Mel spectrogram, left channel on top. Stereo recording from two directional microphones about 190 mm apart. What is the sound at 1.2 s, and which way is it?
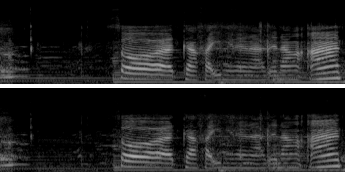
A woman's voice, centre (ahead or behind).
